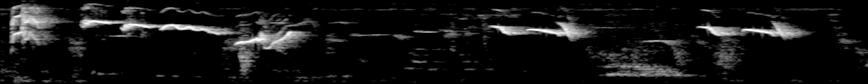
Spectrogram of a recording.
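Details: White-rumped shama in relaxed, open singing used as a lure for training other birds: a quick run of sweet, descending whistles, a pause, then three more bright slurred phrases at regular gaps.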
